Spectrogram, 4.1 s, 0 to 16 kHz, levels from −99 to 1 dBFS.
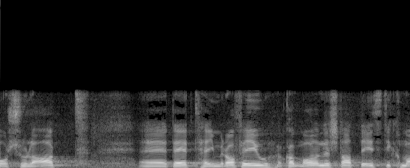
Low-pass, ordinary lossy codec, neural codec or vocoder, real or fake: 7.2 kHz; none; none; real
